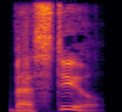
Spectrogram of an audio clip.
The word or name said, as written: bastille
